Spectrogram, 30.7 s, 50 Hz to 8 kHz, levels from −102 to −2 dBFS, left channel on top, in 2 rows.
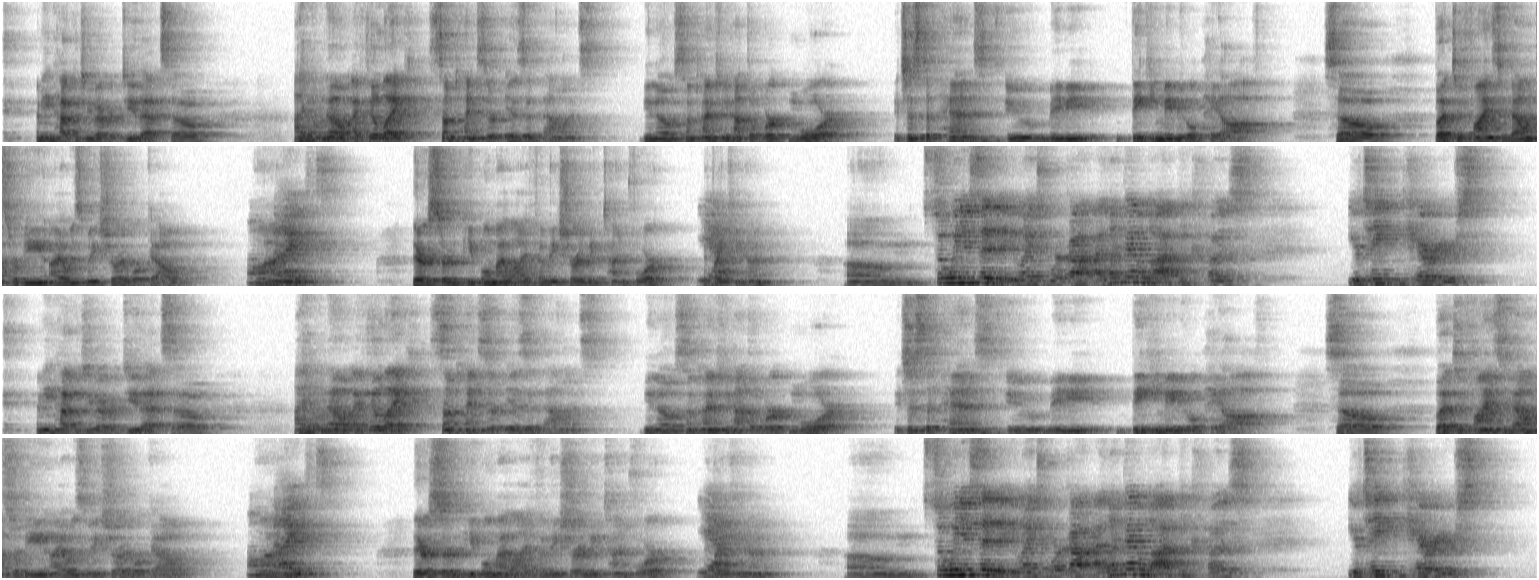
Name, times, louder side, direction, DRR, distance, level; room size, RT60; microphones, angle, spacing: voice 1, 0.3-2.0 2.9-5.9 6.4-8.4 8.9-10.9 11.3-12.5 13.2-13.8 14.3-17.1 17.8-18.4 19.5-21.9 22.5-23.0 23.8-24.5, left 3 dB, 55° left, 0 dB, 0.4 m, -26 dB
voice 2, 9.6-9.9 17.8-18.4 22.3-22.7 24.6-27.8 28.8-30.0, right 2 dB, 10° right, -8 dB, 0.7 m, -25 dB
2.7 x 2.6 x 2.4 m, 0.83 s
head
